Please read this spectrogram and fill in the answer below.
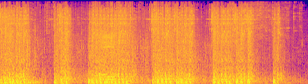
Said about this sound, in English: Grab that minigun back.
